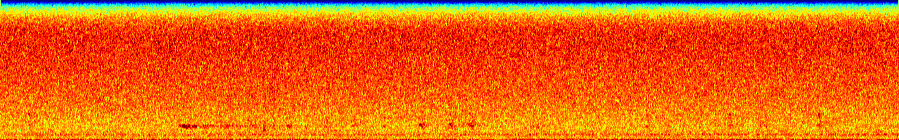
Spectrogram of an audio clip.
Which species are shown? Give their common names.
American Robin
